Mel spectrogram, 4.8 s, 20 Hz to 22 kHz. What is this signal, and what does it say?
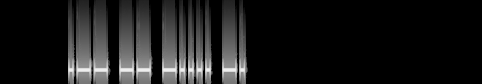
Morse code, heard as a keyed tone, about 28 wpm, 700 Hz. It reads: WM6N
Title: USA Call Signs - 4 Characters - 28wpm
